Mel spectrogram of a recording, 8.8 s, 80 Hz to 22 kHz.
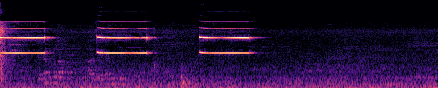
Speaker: So when it is below 2 kilopascals, then the indication of low pressure and then brake failure indication will be given and alerting the driver.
